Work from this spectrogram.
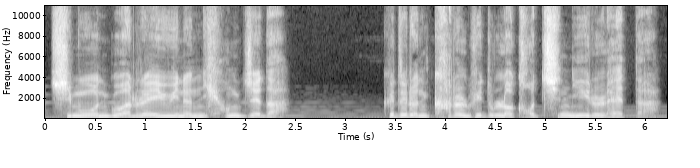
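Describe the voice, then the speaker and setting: A man playing an aged, dying patriarch who speaks solemnly and deliberately to his sons in a dramatized scripture audiobook. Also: on the high side, faint music behind, lightly acted. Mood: stern, solemn.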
